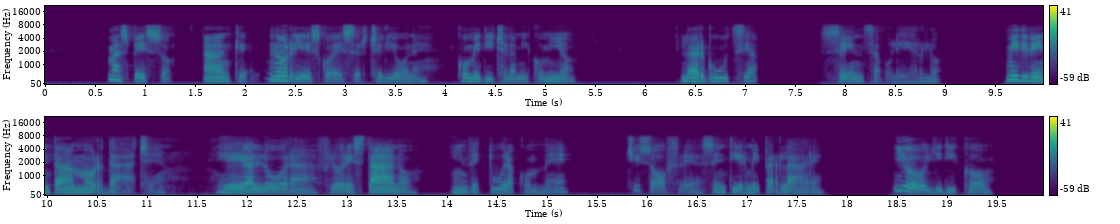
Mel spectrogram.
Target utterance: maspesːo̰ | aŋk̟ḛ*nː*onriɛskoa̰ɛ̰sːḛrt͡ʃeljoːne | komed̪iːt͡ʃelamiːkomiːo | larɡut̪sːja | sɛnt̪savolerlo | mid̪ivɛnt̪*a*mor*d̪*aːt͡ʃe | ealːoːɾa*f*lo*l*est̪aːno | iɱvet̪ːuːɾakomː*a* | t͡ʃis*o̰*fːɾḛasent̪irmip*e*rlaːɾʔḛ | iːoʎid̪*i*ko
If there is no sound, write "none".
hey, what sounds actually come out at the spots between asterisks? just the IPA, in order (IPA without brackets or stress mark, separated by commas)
n, a, d̪, f, ɾ, e, ɔ̰, a, iː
